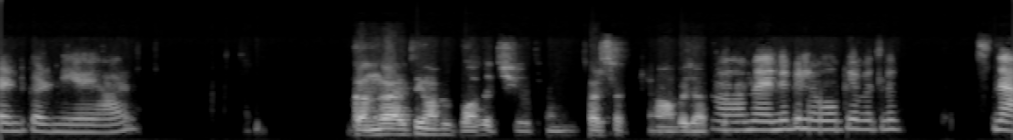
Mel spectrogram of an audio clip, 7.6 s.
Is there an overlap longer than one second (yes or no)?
no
